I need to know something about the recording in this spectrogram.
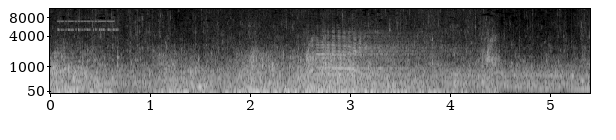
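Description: Bubbles gurgle and rumble steadily underwater.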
